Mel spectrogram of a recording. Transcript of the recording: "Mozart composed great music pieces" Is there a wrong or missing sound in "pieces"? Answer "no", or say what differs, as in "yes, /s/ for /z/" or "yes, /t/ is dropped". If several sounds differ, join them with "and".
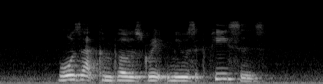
no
